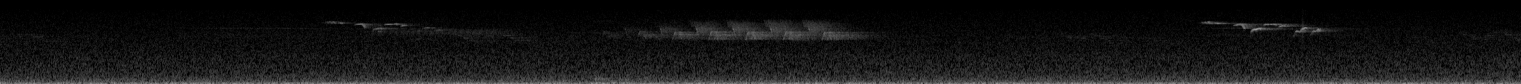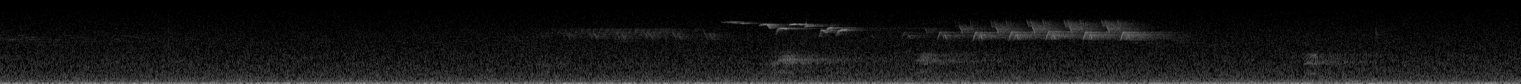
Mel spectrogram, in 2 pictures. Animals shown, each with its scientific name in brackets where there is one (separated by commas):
Pine Warbler (Setophaga pinus), Common Raven (Corvus corax), Ovenbird (Seiurus aurocapilla), Dark-eyed Junco (Junco hyemalis), Brown Creeper (Certhia americana), Veery (Catharus fuscescens)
